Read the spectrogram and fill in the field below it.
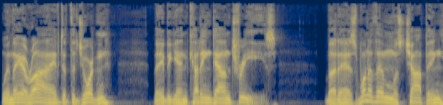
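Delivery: plain reading voice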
